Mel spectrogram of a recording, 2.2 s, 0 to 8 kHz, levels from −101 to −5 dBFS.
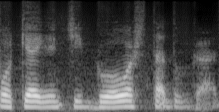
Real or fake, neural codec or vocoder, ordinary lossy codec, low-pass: fake; codec, 16 kHz, 0.5 kbps, X-Codec, HuBERT features, trained on LibriSpeech; none; none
